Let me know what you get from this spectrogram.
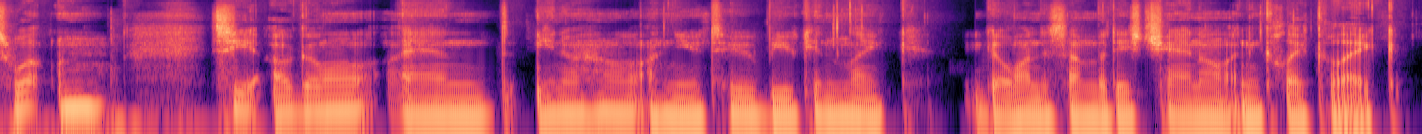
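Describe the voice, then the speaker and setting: A soft-spoken man talks at a fairly slow pace with a fairly low pitch and ordinary pitch variation. His tone is dark and mellow, and somewhat breathy. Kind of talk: ASMR rambling talk to camera.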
